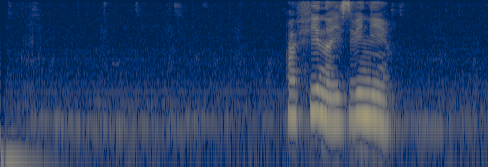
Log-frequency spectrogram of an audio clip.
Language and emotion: Russian, neutral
